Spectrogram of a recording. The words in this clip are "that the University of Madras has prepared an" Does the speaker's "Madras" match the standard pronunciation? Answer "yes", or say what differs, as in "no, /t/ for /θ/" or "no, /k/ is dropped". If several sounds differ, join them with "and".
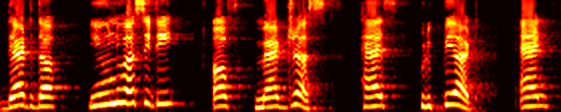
yes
